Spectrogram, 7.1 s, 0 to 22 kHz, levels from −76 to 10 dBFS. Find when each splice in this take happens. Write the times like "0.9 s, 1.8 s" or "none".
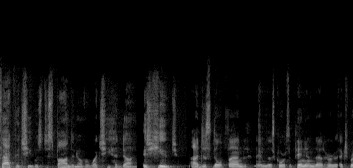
2.7 s, 3.8 s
